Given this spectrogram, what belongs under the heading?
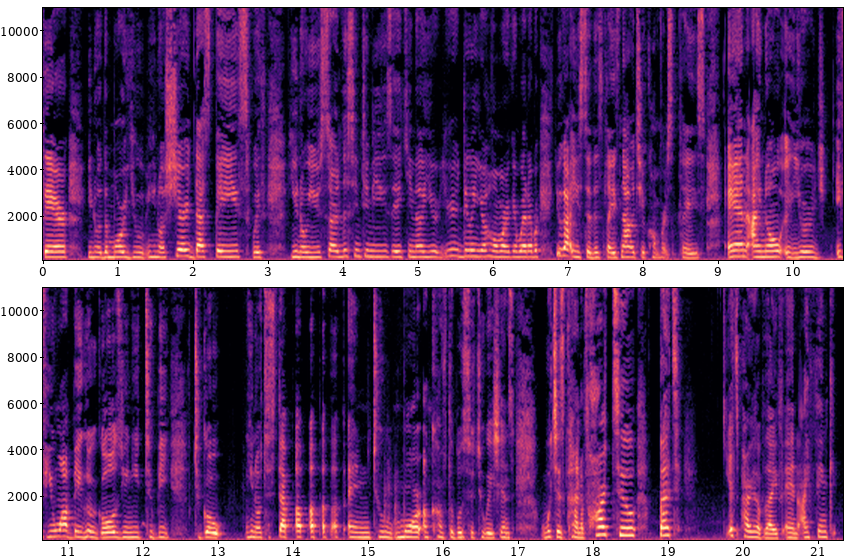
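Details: Teenage girl who says she stutters a lot, with social anxiety and nervousness while recording; English is her second language, Arabic her first; stuttering.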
